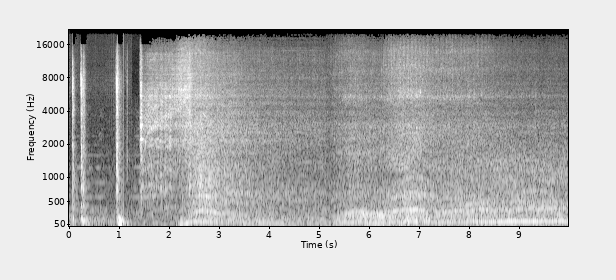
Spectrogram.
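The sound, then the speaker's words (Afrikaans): A car engine cranks over with a couple of sharp clicks and bursts, then catches and settles into a steady idle that hums on with a slight rev midway, as the car is started to drive to a clinic. “Ons neem sommer my motor. Ek sal bestuur, né?”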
